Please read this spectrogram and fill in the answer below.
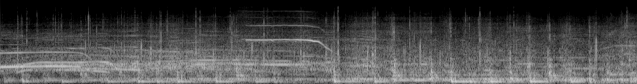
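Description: Music with a steady repeating beat over a cheering crowd. Long held high calls slide in pitch over it, and one drops away about halfway through.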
